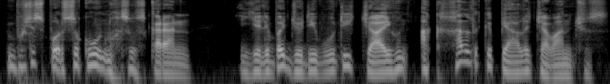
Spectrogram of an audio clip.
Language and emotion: Kashmiri, happy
